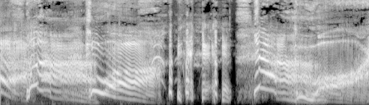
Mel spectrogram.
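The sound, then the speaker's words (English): A person in a recording studio with a compressor limiter lets out loud, strained screams and groaning wails, rising and falling in pitch, with a brief choppy break of gasping sounds in the middle before the screaming resumes. “We have a compressor limiter, so I can scream as loud as I can.”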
